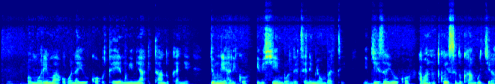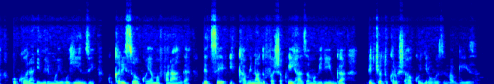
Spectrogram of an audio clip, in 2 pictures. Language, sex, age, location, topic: Kinyarwanda, male, 18-24, Kigali, agriculture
